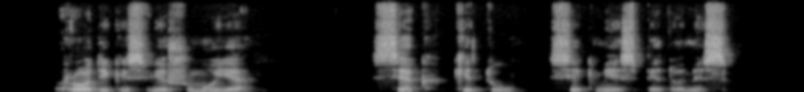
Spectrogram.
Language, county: Lithuanian, Šiauliai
